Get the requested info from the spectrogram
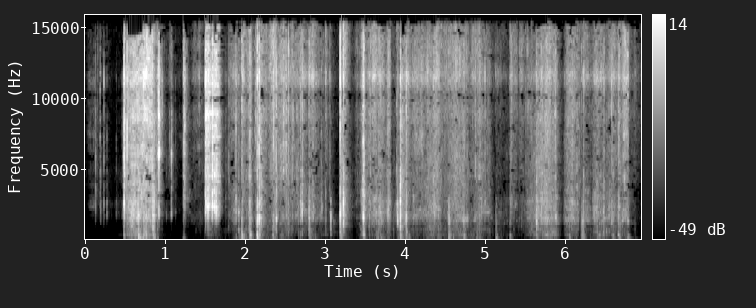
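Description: Cardboard box being opened by hand: a box cutter slits the tape, then the flaps and inner cardboard layer are pulled open and rubbed. It is a run of irregular scraping and rustling with light knocks, starting about half a second in.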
